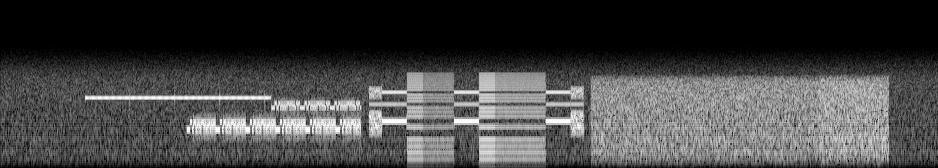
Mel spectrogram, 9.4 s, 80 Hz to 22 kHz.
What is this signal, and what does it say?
Dial-up modem handshake (V.34 or later), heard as a whistle, warbles, then hiss, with phone line noise.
